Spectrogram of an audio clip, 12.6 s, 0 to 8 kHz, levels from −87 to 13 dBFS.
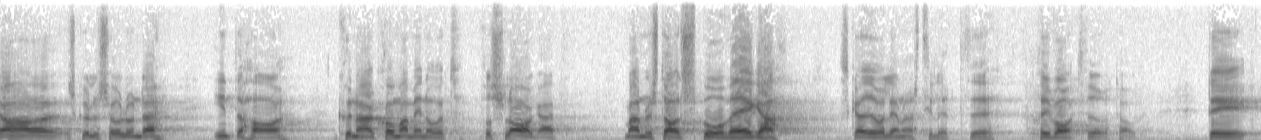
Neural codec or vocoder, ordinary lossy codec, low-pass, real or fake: none; none; none; real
